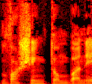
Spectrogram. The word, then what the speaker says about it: Washingtonban: Én Washingtonban élek. Washington. Ban. Washingtonban. Én Washingtonban élek. – Notice that the Hungarian word for Washington starts with a V sound.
